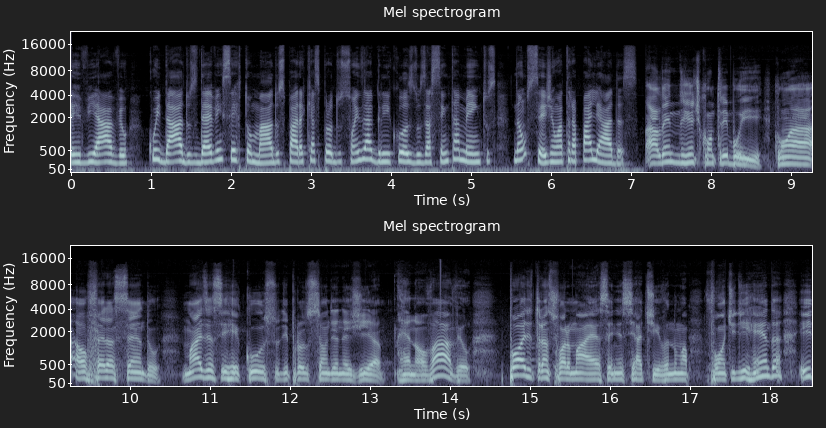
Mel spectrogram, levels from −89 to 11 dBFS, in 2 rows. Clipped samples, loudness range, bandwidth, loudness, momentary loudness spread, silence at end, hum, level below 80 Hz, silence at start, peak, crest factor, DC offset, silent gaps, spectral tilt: under 0.1%; 2 LU; 16 kHz; -18 LUFS; 7 LU; 0 s; none; -42 dBFS; 0 s; -4 dBFS; 14 dB; under 0.1%; none; -5.5 dB/octave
